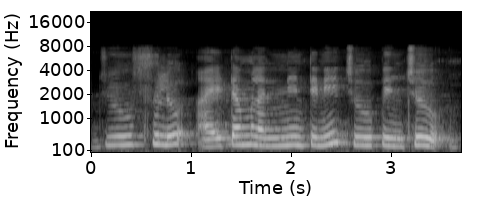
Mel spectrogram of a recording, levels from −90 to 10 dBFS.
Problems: none marked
